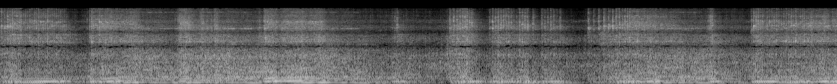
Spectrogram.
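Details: VW Golf Mk3 single-point injection at idle: idle sags and surges with uneven stumbles and misfiring; caused by a faulty idle air control actuator, replaced (DPL 808601) to solve it.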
